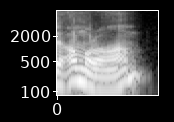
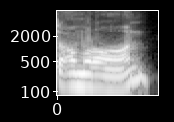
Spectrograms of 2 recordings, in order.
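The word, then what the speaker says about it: Amram: from the Bible about the father of Moses which is AMRAAM not Imran Imran wrong a wrong name I mean have you ever heard of a God he cannot even say pronounce a Hebrew word home rom how the word Imran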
